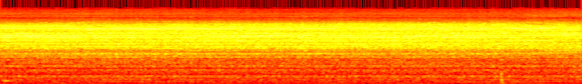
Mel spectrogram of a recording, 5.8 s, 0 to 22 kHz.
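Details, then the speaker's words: F-4 Phantom in hangar: steady sharp high-pitched hiss; pneumatic leak, not the piston, source not pinpointed despite bubble soap. "yeah I mean I can feel something but I I can't pinpoint The Source"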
